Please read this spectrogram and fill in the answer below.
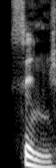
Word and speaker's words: singe: in the same way he was taught to pronounce ape, singe, and tree.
